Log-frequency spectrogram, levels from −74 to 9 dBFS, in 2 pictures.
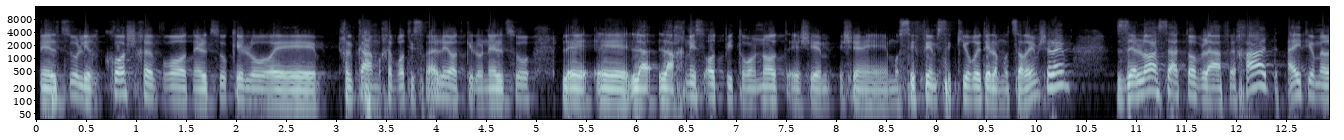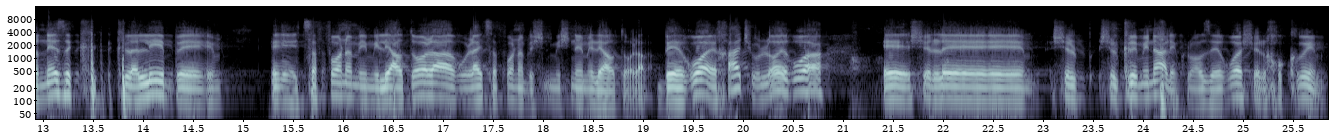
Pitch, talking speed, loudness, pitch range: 110 Hz, 115 wpm, -15 LUFS, 100-120 Hz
